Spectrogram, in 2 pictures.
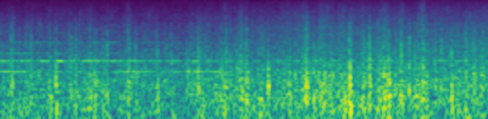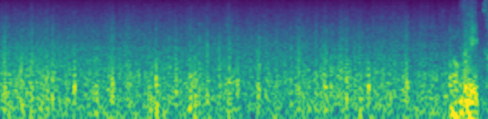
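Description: Wind rushes steadily past during a glide through the air.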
